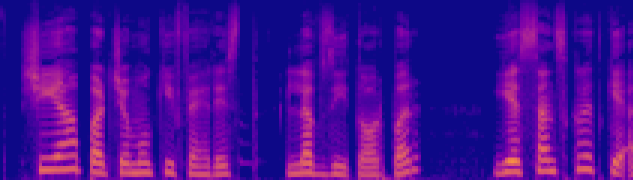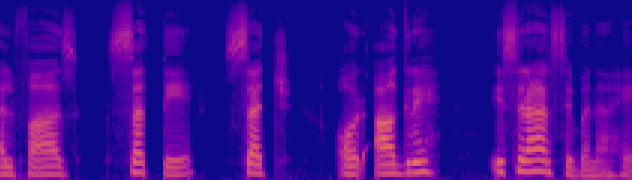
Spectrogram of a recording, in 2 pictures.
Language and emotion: Urdu, neutral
